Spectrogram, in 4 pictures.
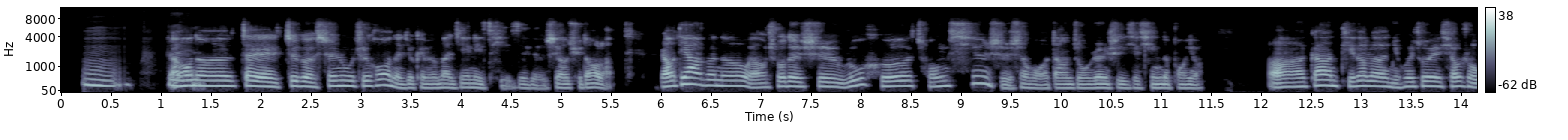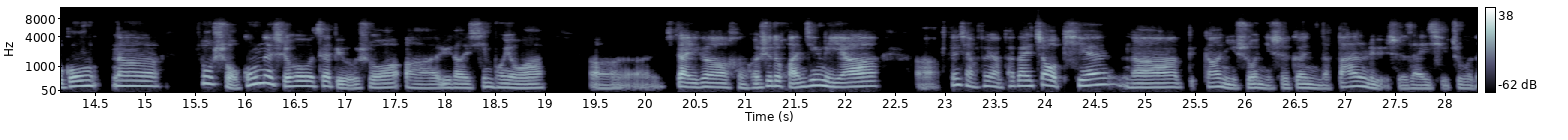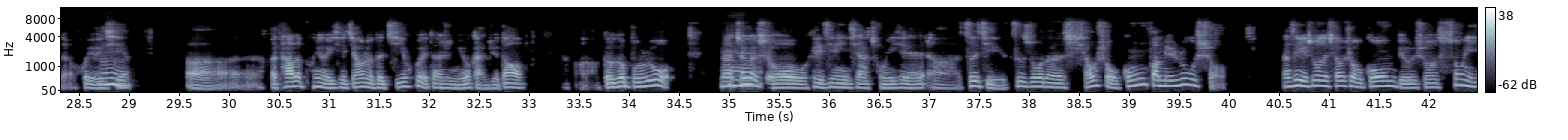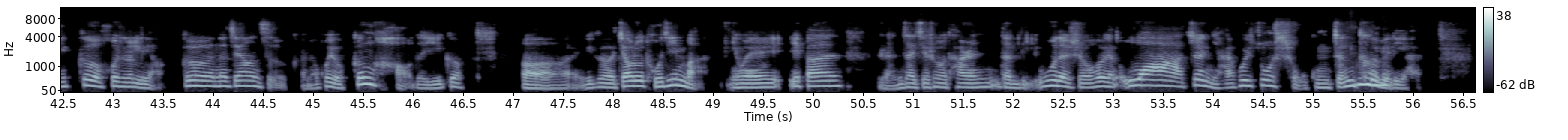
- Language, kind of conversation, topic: Chinese, advice, 搬到新城市后我感到孤单无助，该怎么办？
- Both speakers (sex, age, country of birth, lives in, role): female, 30-34, China, Japan, user; male, 20-24, China, United States, advisor
- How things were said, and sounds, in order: other background noise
